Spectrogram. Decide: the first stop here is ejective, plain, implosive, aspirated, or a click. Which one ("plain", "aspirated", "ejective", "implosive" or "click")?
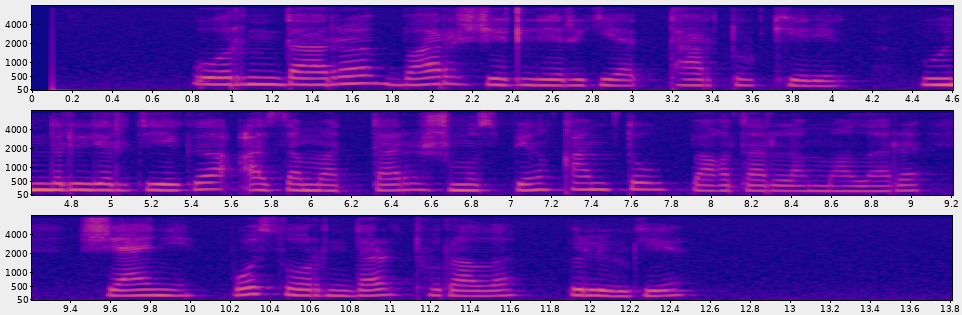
plain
